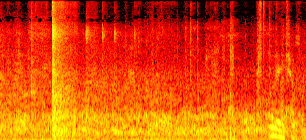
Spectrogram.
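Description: Champion pigeons on a rooftop coo low and continuously, with a sharp knock early on and a louder coo toward the end. Voices talk faintly in the background.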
